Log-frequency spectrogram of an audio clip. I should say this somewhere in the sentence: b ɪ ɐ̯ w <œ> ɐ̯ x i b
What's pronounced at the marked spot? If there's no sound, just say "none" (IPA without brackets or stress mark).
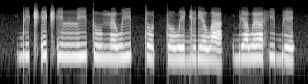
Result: œ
